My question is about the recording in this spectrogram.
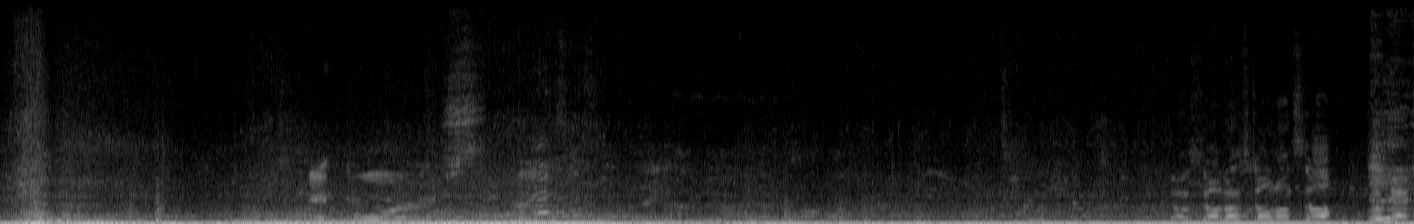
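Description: A classic car's engine running at low speed with a deep, steady rumble, its pitch rising briefly as it is revved just after the start and again a few seconds in.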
